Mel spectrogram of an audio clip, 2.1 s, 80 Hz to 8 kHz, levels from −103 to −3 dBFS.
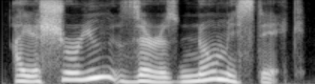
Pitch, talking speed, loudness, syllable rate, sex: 210 Hz, 200 wpm, -16 LUFS, 6.3 syllables/s, female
